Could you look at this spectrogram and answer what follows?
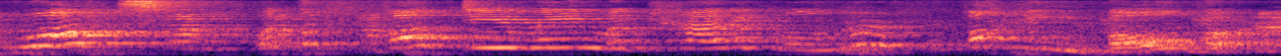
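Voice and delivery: loud, high, fast indignant outburst; mock outrage. Woman to German date asking if it's mechanical, mock outrage. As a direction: explode in comic disbelief.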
